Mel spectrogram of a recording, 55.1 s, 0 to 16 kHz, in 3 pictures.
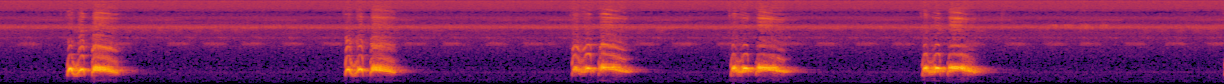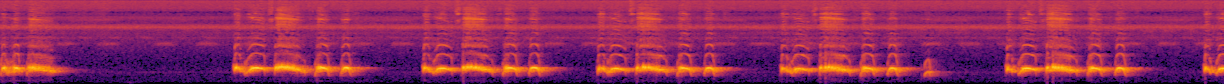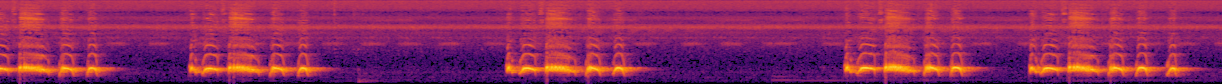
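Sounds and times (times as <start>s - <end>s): dove cooing: 1.0s - 2.1s, 5.2s - 6.2s, 8.6s - 9.7s, 11.0s - 12.1s, 13.9s - 15.0s, 18.4s - 19.5s, 21.9s - 24.1s, 24.7s - 29.5s, 30.1s - 32.5s, 33.5s - 35.6s, 36.4s - 38.6s, 39.6s - 41.8s, 44.4s - 46.5s, 49.4s - 51.6s, 52.2s - 54.8s.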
